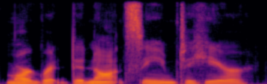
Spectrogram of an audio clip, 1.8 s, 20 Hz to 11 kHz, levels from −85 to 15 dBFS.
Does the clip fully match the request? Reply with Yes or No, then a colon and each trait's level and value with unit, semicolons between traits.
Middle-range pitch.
Yes: medium, 175 Hz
